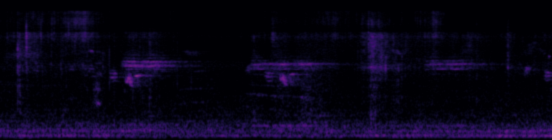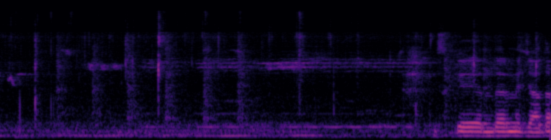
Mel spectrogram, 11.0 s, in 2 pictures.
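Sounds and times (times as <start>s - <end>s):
potting mix rustling: 0.0s - 11.0s
small birds chirping: 0.2s - 3.4s, 4.0s - 11.0s.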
